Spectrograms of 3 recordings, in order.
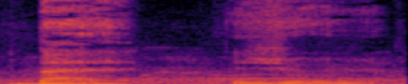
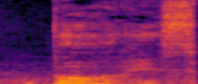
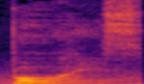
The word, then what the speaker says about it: Beuys: So, without further ado, let's look at the work of Joseph Beyonce. It's pronounced Beuys, honey. Beuys.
